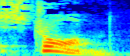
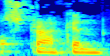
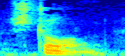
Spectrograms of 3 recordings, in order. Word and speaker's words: Strachan: It is Strawn, okay? They pronounce Strawn. Not Strachan, Strawn. It's one of those words that there's no reason for you to believe that's how it's pronounced. Like a lot of British words. But it's pronounced Strawn. And that's that, really.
